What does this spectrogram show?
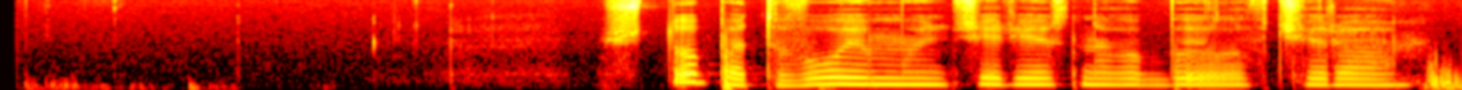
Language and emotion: Russian, sad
